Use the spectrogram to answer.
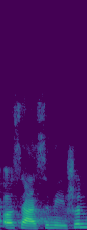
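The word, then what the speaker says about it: assassination: Word use करेंगे और कोई दूसरे तरीके का प्रोनाउंसिएशन हमें नहीं करना है, ठीक है। असैसिनेशन बोलना है और असैसिनेशन किसके लिए यूज किया जाएगा, कोई इंपॉर्टेंट पर्सनालिटी की मर्डर के लिए, ठीक है।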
